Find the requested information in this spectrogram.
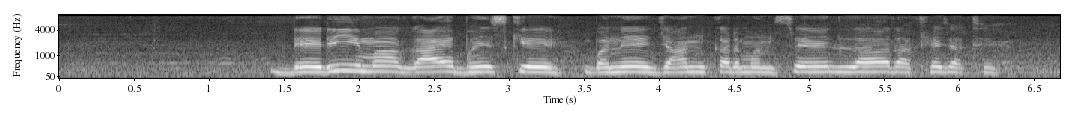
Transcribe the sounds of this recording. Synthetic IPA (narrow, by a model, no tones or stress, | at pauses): ɖeɾimãɡajbʱə̃ɪskebəned͡ʒankəɾmənsẽləɾəkʰed͡ʒat̪ʰe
